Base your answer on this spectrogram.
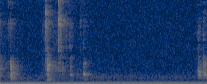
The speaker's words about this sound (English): Let's have a look. I love listening to your keyboard. Can you just give us a little... Nice. It's a mechanical keyboard, baby.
